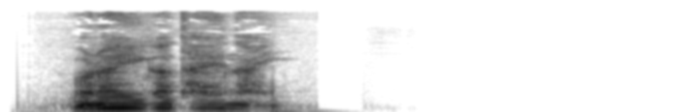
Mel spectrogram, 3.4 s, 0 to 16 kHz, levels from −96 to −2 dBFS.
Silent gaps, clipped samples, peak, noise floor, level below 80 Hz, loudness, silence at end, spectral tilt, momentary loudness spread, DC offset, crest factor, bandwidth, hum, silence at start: none; under 0.1%; 0 dBFS; under -90 dBFS; -32 dBFS; -16 LUFS; 2.05 s; -6.5 dB/octave; 14 LU; under 0.1%; 20 dB; 11.5 kHz; none; 0.35 s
